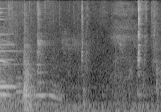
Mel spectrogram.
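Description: A brief, quiet voice near the start, then a low steady background with a few faint clicks.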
